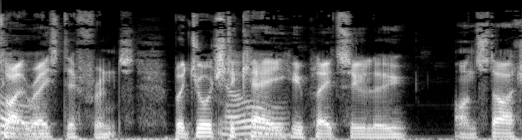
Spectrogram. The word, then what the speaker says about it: Takei: I'm pretty sure it's Takei because... – It is Takei, to rhyme with toupee.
